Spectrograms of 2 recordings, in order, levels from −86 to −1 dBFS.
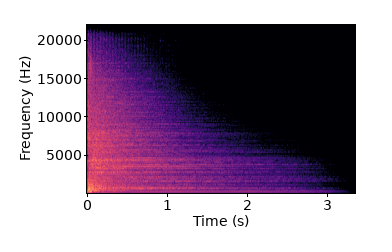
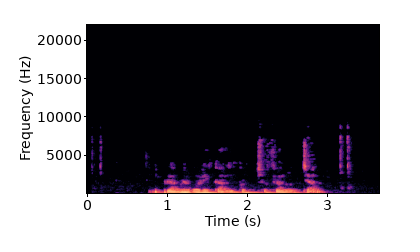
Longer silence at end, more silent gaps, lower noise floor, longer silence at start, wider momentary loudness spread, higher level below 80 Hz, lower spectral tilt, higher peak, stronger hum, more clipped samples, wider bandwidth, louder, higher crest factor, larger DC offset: first, 1.05 s vs 0.4 s; neither; second, -63 dBFS vs -72 dBFS; second, 0 s vs 0.75 s; first, 25 LU vs 17 LU; second, -62 dBFS vs -56 dBFS; second, -0.5 dB/octave vs -8 dB/octave; about the same, -6 dBFS vs -6 dBFS; first, 60 Hz at -75 dBFS vs none; neither; first, over 20 kHz vs 7.8 kHz; second, -26 LUFS vs -22 LUFS; first, 24 dB vs 18 dB; neither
